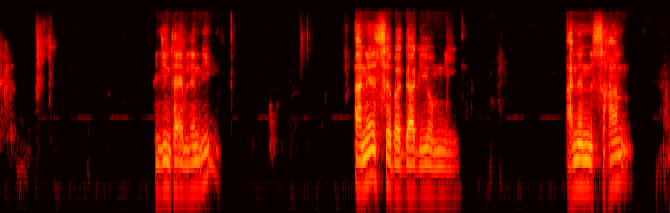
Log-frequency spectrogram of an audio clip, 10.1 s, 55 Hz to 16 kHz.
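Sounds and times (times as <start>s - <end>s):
man speaking: 2.3s - 3.4s, 5.3s - 7.0s, 8.5s - 9.5s.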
